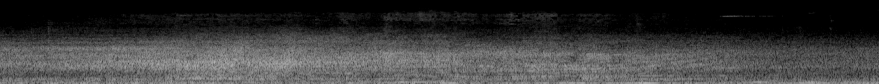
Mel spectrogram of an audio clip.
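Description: Road traffic on the street alongside: a steady wash of tyre and engine noise that swells as a car passes about two to three seconds in.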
